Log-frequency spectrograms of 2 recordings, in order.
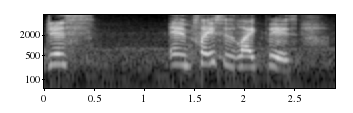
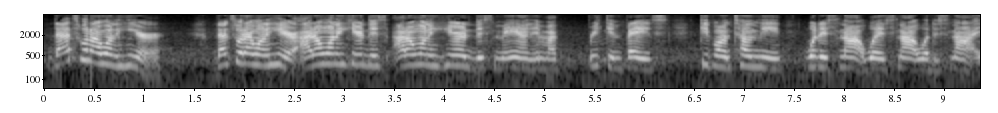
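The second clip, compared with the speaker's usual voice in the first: ordinary delivery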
